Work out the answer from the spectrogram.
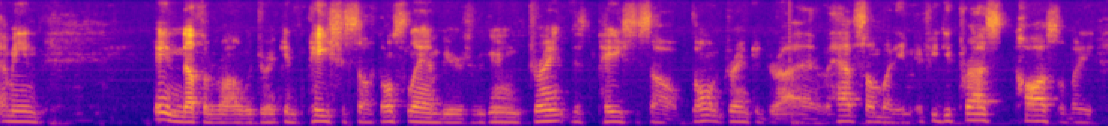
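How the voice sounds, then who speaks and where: Deep-voiced man rambling on a podcast. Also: creaky. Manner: halting, restarts often, repeats "people". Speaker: podcast host. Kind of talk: rambling spiritual pep talk.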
